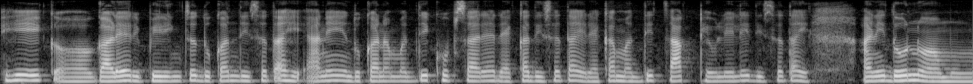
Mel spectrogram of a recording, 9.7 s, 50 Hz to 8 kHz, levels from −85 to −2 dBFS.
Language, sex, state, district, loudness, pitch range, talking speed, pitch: Marathi, female, Maharashtra, Solapur, -20 LUFS, 155-170 Hz, 165 wpm, 165 Hz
